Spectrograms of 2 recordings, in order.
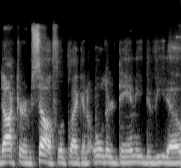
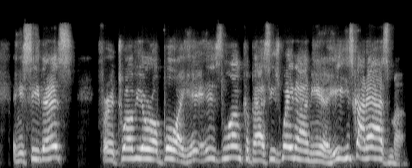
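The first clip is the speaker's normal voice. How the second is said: put-on Massachusetts accent, loud and pitched up; 8 semitones higher, 6 dB louder than usual. Retelling what a man said while showing a chart, in a Massachusetts accent. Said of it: "in this Massachusetts accent".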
